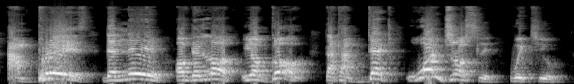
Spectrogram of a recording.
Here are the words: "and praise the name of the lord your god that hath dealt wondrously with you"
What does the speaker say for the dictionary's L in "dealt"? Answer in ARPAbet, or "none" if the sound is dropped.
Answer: none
